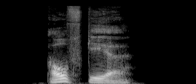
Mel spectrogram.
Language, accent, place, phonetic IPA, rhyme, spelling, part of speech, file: German, Germany, Berlin, [ˈaʊ̯fˌɡeːə], -aʊ̯fɡeːə, aufgehe, verb, De-aufgehe.ogg
- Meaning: inflection of aufgehen: 1. first-person singular dependent present 2. first/third-person singular dependent subjunctive I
